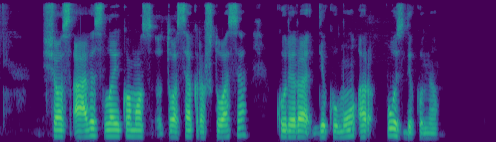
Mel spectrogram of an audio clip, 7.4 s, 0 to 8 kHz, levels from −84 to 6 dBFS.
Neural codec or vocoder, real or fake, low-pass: none; real; 7.2 kHz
